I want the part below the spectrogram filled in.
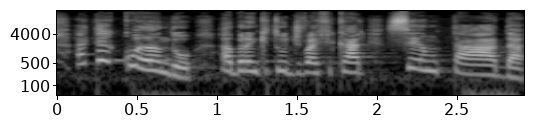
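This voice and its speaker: The pitch of this woman's voice is high. It swings very widely. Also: very clean recording, silent background. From southern Brazil, Santana do Livramento. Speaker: writer. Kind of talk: interview. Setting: studio. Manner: animated.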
